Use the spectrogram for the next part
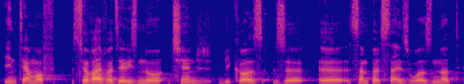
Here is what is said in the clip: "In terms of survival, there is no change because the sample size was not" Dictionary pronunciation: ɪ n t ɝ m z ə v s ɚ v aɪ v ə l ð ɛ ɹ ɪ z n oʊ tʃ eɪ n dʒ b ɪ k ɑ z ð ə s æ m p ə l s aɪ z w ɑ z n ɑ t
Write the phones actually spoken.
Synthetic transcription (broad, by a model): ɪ n t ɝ m ə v s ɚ v aɪ v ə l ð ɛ ɹ ɪ z n oʊ tʃ eɪ n dʒ b ɪ k ɑ z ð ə s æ m p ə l s aɪ z w ɑ z n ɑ t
